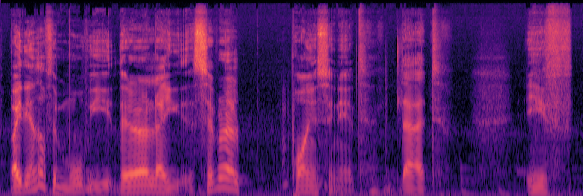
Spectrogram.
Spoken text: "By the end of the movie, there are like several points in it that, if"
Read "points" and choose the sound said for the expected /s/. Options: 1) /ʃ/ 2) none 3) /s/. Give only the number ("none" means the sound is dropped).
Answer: 3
